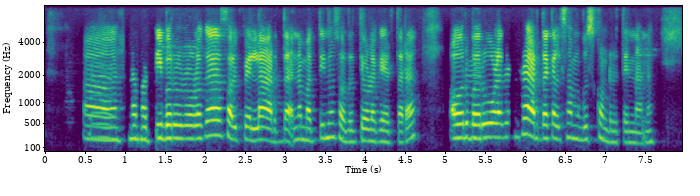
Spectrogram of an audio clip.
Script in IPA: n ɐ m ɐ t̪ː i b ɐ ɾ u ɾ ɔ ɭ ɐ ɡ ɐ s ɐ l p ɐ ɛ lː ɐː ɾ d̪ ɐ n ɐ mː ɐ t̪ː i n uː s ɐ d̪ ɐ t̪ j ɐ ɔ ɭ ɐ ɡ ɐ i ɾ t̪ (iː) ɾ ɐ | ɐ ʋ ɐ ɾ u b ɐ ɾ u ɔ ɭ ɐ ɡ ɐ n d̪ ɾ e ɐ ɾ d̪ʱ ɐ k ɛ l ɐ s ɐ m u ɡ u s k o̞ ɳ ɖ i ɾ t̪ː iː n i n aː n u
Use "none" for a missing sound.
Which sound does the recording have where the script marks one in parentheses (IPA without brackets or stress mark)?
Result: aː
